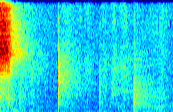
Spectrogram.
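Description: Chalk writing on a blackboard: faint scratching, with two sharp taps about a second apart.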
